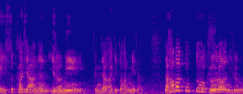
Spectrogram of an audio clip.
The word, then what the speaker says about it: 하박국: 하박국도 그런 이름 중 하나지 않을까 싶어요.이 히브리식 이름이다 보니까 어 더 그런 면도 있는데 뭐 호박국, 미역국, 된장국도 아니고 이름이 하박국 이렇게 나오죠. 화박국의 히브리어 본래 발음은요. 하바쿠크로요.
